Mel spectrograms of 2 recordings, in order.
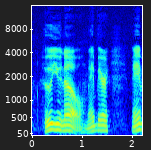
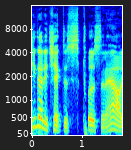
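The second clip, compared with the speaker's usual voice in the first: raised, louder Boston voice; Boston accent; 4 semitones higher, 5 dB louder than usual. Retold or imitated. Boston caller passing on a tip, imitated Boston accent. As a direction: put on an emphatic Boston accent. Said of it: "with his Boston accent".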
